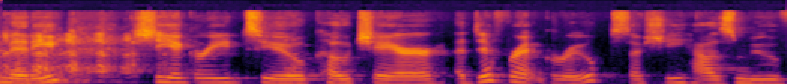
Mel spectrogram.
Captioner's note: laughter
